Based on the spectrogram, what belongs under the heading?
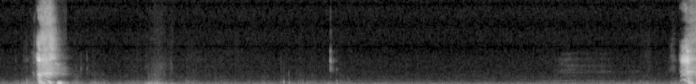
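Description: Two forceful sneezes about ten seconds apart, with soft breathing between. Sneezing from allergies.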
